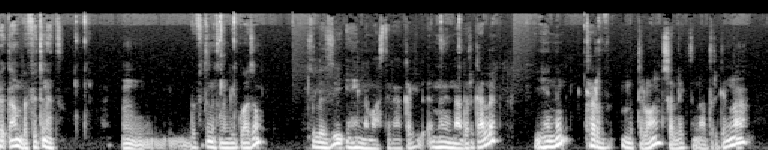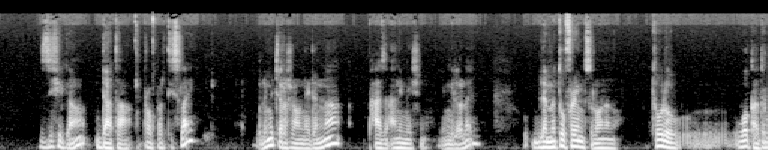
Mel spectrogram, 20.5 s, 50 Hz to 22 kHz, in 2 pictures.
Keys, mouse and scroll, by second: 0.0 click, 1.1 click, 2.5 click, 3.5 click, 6.6 right click, 10.8 click.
